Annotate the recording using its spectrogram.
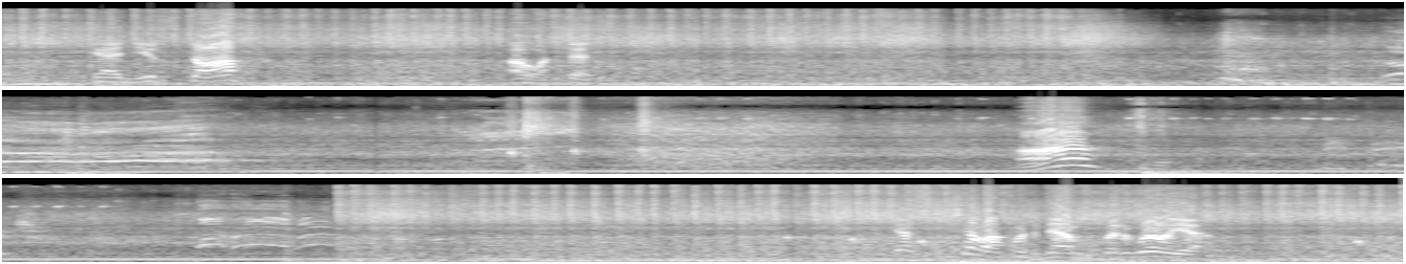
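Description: Fiery blasts whoosh and boom.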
